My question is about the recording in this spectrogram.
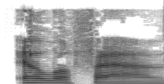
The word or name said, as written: eliphaz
